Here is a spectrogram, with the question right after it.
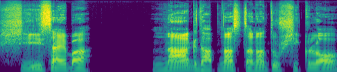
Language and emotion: Goan Konkani, disgusted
